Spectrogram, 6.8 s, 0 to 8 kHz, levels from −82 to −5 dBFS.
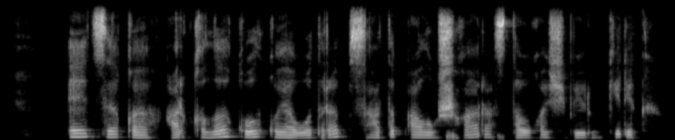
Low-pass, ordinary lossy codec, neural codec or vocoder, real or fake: none; none; none; real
